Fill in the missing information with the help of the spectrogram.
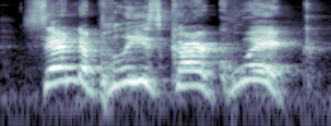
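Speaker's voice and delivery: high, loud urgent order; urgent Michael. Acted. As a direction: hurry them along. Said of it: "said Michael".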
